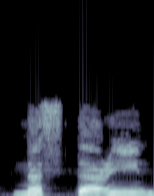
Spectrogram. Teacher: نون کے آگے سین ہے، سین کی آواز نکالنی ہے. تا اور عین، تا کو پتلا کرنا ہے، عین کی آواز وسط الحلق سے نکلے گی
